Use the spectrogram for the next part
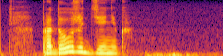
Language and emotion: Russian, neutral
